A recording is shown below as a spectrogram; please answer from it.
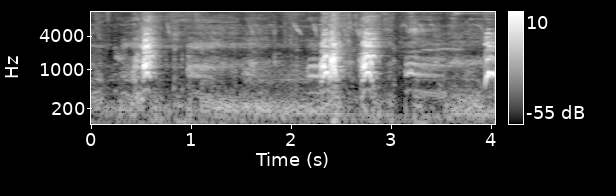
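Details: Dogs eating rice let out a bark, then two quick barks in a row, followed by a thin, level whine and a final yelp.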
